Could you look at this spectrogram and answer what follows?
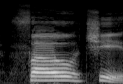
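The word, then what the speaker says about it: Fauci: There's a doctor, I use quotation marks, and you pronounce his name, it sounds like fake and chi. You know what Chinese chi is. Fake as in faux, F-A-U-X. So it's faux chi, so it'd be like fake chi.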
